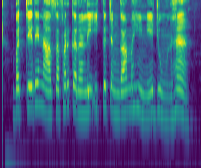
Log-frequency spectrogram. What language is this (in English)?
Punjabi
